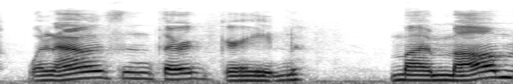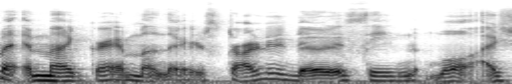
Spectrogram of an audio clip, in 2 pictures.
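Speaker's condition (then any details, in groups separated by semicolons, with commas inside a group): Friedreich ataxia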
